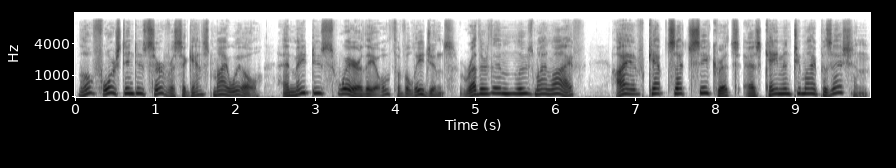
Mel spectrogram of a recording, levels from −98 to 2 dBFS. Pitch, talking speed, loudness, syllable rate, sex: 175 Hz, 180 wpm, -16 LUFS, 4.7 syllables/s, male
